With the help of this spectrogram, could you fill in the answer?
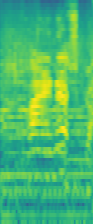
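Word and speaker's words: Tionesta: We're on German Hill Road out of Tynesta.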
